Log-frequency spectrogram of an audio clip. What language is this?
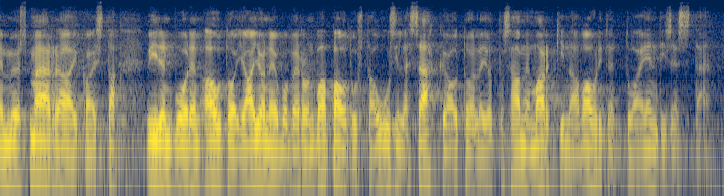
Finnish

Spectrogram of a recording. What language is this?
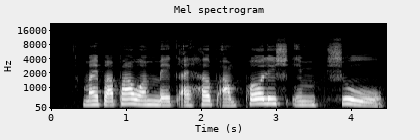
Nigerian Pidgin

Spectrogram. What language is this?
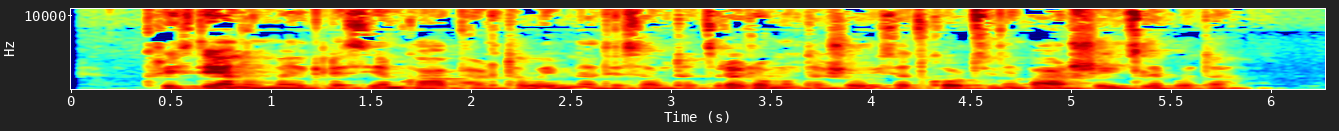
Georgian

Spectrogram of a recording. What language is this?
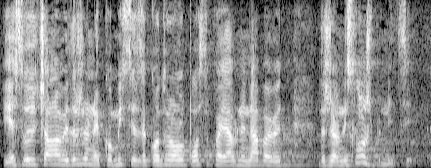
Croatian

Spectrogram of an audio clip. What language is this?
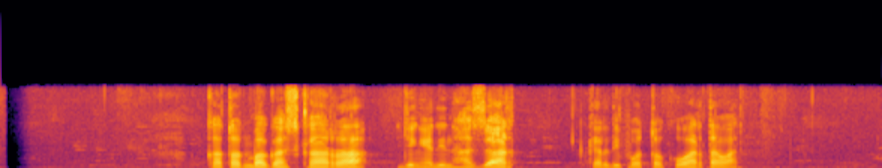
Sundanese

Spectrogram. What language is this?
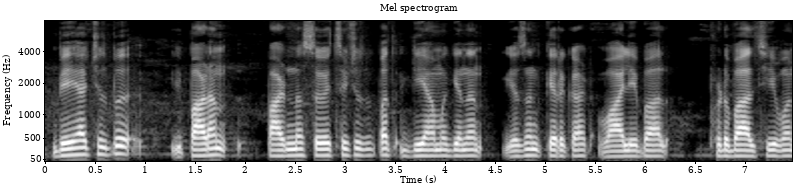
Kashmiri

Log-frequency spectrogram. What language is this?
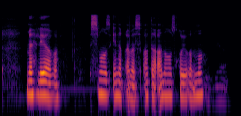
Uyghur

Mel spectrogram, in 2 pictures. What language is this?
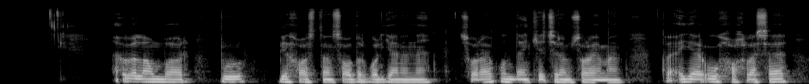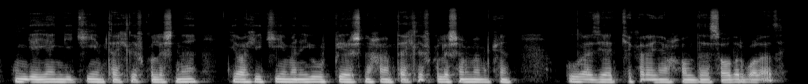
Uzbek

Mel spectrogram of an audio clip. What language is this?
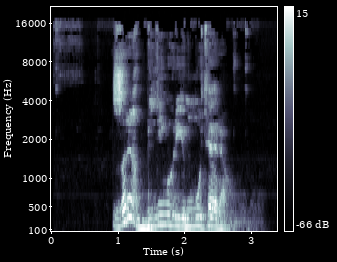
Kabyle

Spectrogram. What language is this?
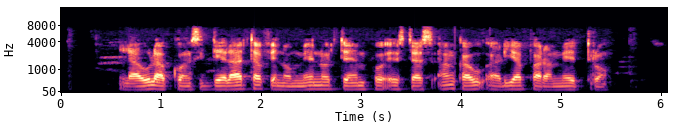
Esperanto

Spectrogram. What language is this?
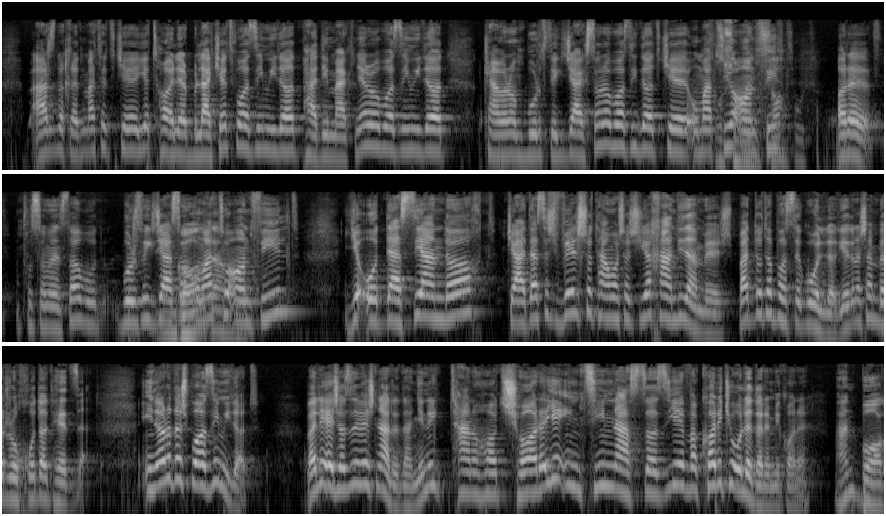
Persian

